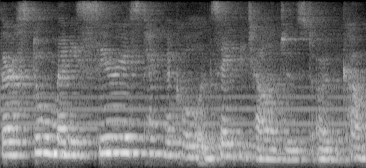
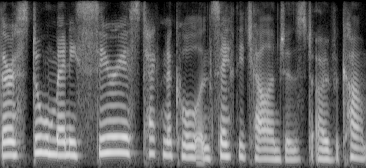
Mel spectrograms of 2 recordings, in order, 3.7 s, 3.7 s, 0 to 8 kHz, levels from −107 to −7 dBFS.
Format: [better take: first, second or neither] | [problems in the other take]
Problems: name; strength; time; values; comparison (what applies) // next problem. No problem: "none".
second | background sound (Trumpet); 18 dB below the speech // room echo; dies away in 0.9 s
